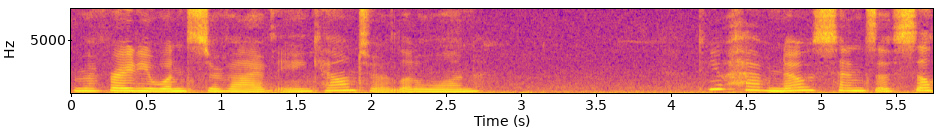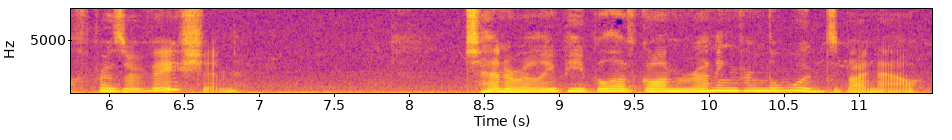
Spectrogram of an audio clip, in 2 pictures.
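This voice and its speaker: Slow, creaky regal fae woman played by an actress. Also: a little high, slight background noise. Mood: amused caution. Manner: measured, composed, gently condescending to the listener. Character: tall, regal fae court leader, dryly amused, protective. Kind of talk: slow, intimate ASMR fantasy roleplay. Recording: forest ambience with birdsong. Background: birdsong and forest sounds.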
